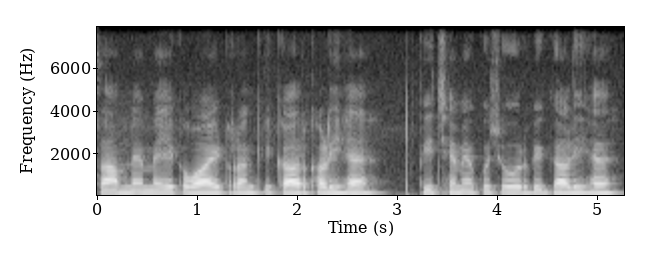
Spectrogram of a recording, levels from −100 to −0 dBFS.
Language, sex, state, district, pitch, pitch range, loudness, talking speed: Hindi, male, Jharkhand, Deoghar, 145 Hz, 145-150 Hz, -15 LUFS, 180 wpm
